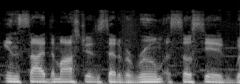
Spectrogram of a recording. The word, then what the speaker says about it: Masjid: How do I say that correctly? Masjid? – Yes. Masjid.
